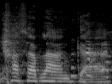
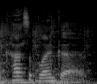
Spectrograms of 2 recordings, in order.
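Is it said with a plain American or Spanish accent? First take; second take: Spanish; American. First: It is said in a put-on Spanish accent. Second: It is said in a plain American accent.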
